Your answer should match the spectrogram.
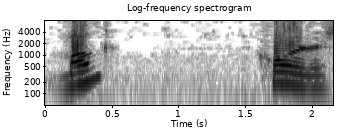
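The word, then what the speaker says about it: Moncks Corner: Monk Corner, South Carolina.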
